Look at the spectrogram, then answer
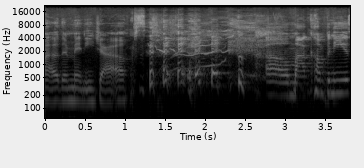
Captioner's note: laughing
